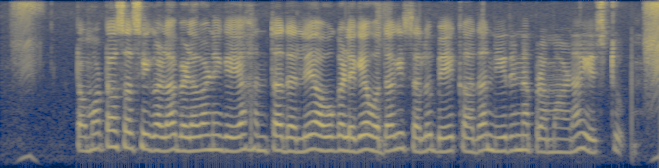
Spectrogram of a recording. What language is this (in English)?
Kannada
